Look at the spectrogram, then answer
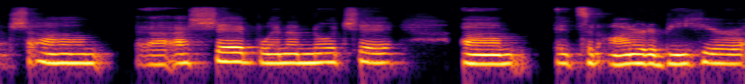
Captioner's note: speaking Spanish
